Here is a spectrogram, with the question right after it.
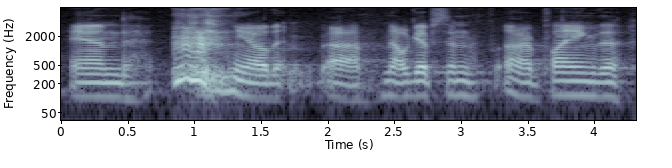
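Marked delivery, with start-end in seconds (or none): none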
